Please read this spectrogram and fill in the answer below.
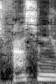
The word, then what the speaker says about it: fasten: Please fasten your seatbelts and observe the no smoking sign. – Fasten，中国学生常把它读成 fasten，所以这里的 t 是不发音的。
